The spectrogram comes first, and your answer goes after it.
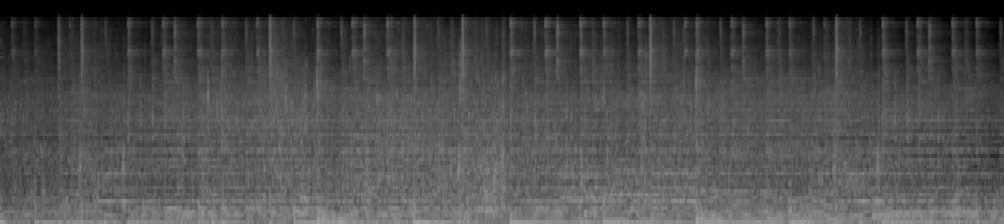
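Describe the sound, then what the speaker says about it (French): Rough sea waves wash and slosh steadily around a sailing canoe headed toward Huahine, with a strong sustained wind and a low, droning rumble running through the whole passage. "La mer est formée, le vent soutenu, Tauha file vers Huahinei au rythme des vagues."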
